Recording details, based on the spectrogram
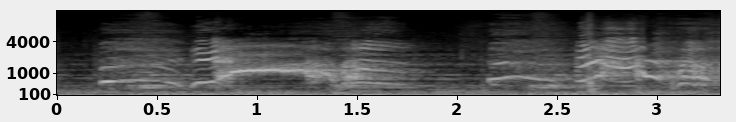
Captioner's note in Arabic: يبكي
